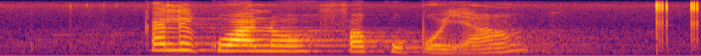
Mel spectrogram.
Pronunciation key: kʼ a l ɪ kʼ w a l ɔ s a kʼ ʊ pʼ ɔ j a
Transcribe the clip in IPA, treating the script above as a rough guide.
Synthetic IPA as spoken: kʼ a l ɪ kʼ w a l ɔ f a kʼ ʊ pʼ ɔ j a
